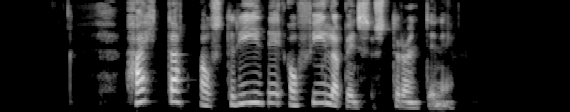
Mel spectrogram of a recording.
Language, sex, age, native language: Icelandic, female, 60-69, Icelandic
